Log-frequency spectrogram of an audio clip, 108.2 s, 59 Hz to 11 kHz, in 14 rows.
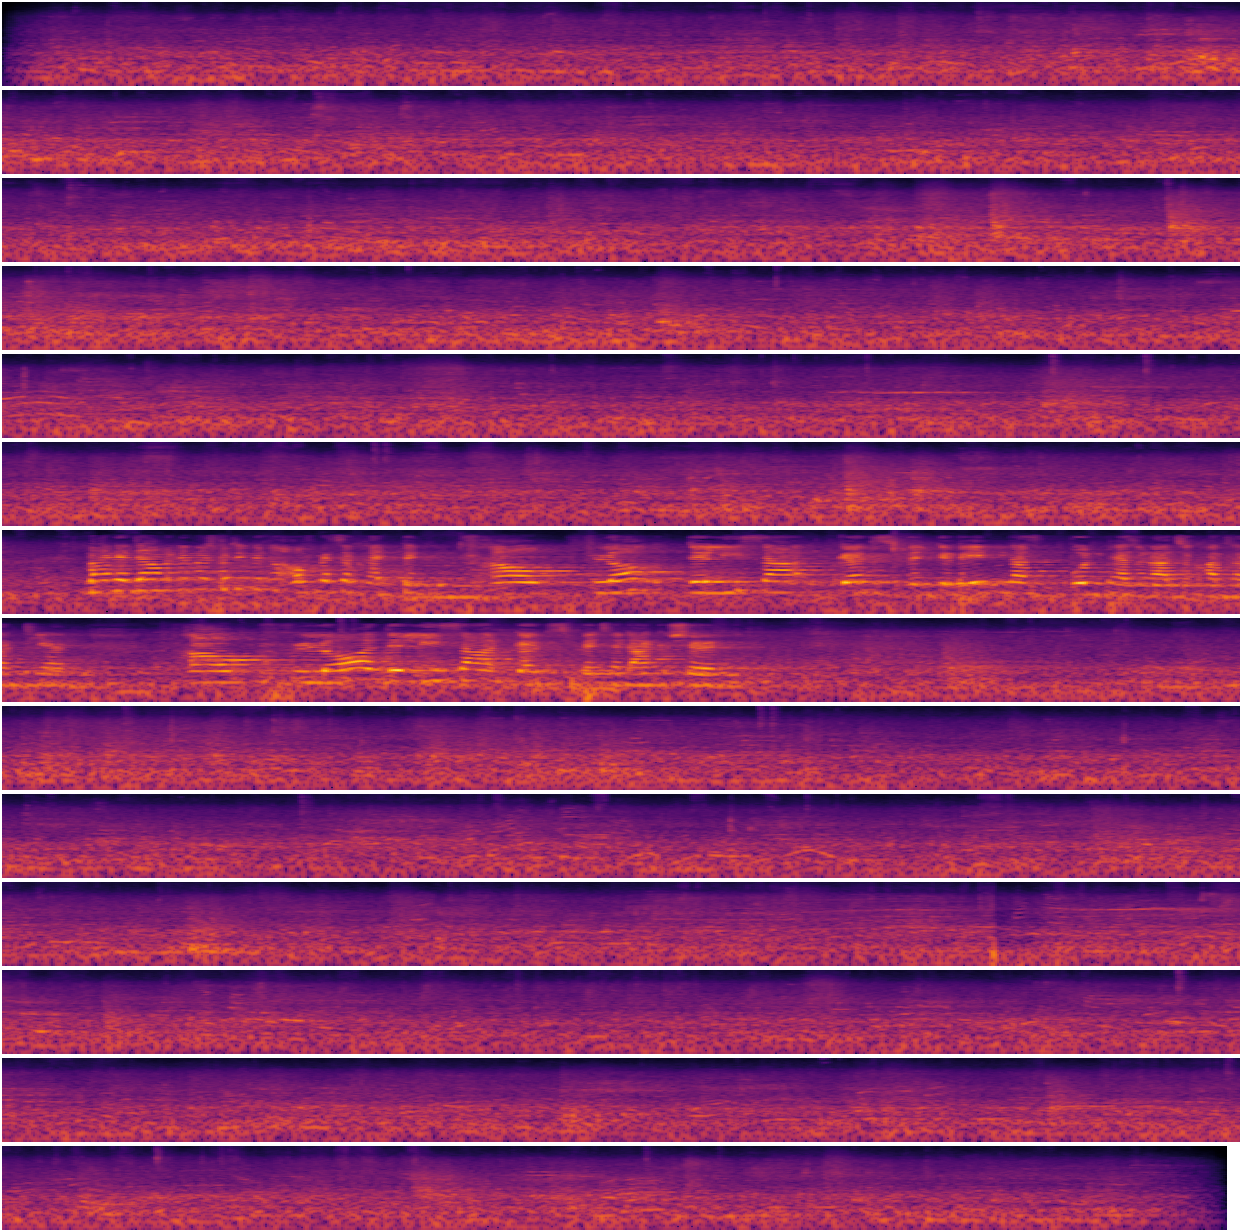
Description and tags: SEA 1 Germany, Frankfurt, Airport, Terminal 2, Atmo (binaural)
Ambience at Airport Frankfurt/Main, Germany, Terminal 2
People talking, Announcement at 47s
binaural recording
Date / Time: 2016, Dec. 28 / 13h56m
walla, people, binaural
